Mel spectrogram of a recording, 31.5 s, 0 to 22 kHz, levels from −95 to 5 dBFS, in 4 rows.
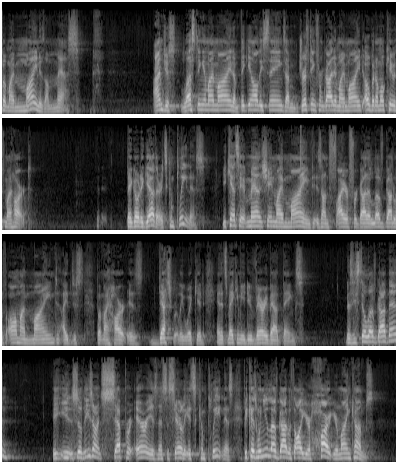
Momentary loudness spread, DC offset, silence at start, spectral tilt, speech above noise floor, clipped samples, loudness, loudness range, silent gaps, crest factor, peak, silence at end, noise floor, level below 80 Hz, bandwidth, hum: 12 LU; under 0.1%; 0 s; -4 dB/octave; 41 dB; under 0.1%; -26 LUFS; 6 LU; none; 20 dB; -6 dBFS; 0.45 s; -67 dBFS; -62 dBFS; 16 kHz; none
